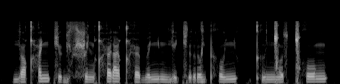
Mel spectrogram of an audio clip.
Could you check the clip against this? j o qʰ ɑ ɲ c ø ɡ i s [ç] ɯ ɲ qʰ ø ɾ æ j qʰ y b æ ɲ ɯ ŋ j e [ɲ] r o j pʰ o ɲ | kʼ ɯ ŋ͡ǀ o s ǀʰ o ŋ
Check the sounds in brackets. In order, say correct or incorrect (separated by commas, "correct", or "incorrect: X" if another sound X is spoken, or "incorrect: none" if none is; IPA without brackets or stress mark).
incorrect: ʂ, incorrect: c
